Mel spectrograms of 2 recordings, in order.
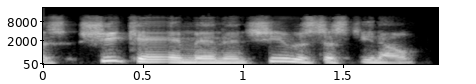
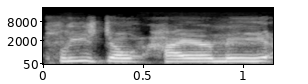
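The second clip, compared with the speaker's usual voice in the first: put-on tearful crying voice, higher pitch; 6 semitones higher, 4 dB louder than usual. Retelling how a seventeen-year-old pleaded while crying: imitating someone crying. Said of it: "she literally cried the entire time".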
